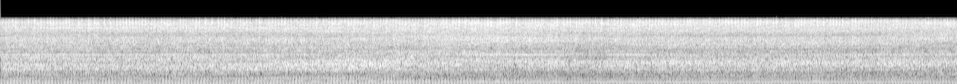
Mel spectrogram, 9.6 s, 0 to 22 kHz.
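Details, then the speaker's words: Generator on a 2013 test run, powering the whole house through an interlock with the main breaker off and an air conditioner switched on. Steady even engine drone with a constant hum and no surging or hunting. Running normally under load. "The generator breaker is turned on, powering the house. And I'm turning the one air conditioner breaker back on. So now the whole house is powered by the generator"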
